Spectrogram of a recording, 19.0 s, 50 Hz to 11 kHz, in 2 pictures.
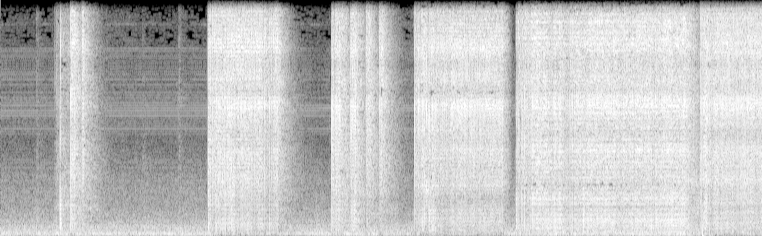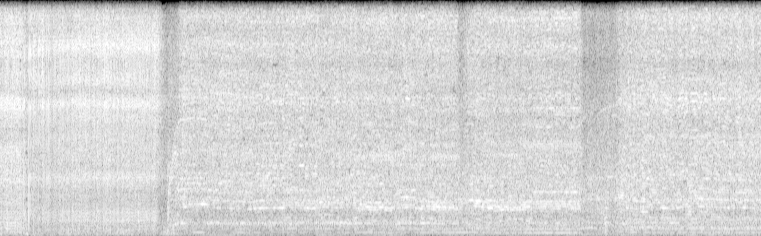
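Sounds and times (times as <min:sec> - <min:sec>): welder arc crackling: 0:00.7 - 0:01.3, 0:02.6 - 0:11.7.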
